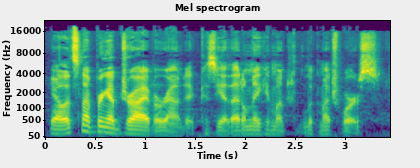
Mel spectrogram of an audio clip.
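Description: A man's voice: on the low side, big pitch swings, fairly quick, creaky, a little mellow. A man chatting casually about films as a podcast co-host, with a hesitant, rambling delivery.

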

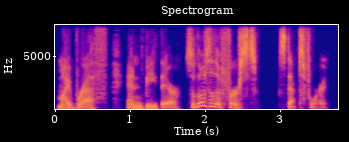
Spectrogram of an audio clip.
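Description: A middle-aged woman voice coach chatting as a guest on a remote interview, animated and playful, demonstrating voice techniques. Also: measured pace, gravelly, no echo, clean studio sound. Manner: animated and playful, demonstrates pitch changes with her own voice. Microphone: headphones with mic, remote call.

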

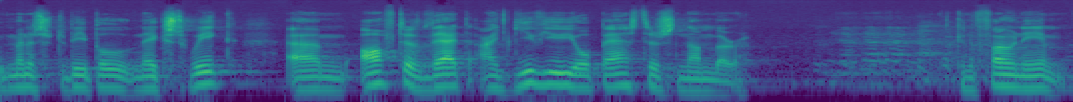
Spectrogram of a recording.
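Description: A man's voice: mid-range voice, darkish tone. A man in his thirties with a South African accent, Afrikaans his first language, giving an informal sermon as a guest preacher, hesitant with many ums and restarts. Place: church sanctuary. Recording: reverberant church hall.

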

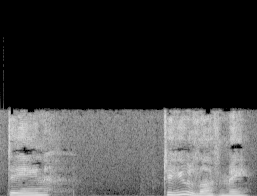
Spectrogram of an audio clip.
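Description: Woman acting a heartbroken young widow, real high voice, obsessive and pleading, old radio melodrama style. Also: slow pace, mellow. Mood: desperate pleading. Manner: fervent, melodramatic, insistent.

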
